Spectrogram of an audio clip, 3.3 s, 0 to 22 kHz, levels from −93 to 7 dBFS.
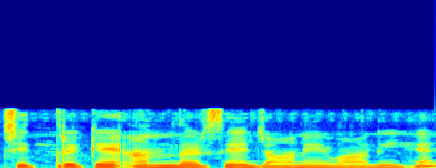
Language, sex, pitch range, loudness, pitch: Hindi, female, 220-260 Hz, -15 LUFS, 240 Hz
